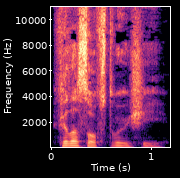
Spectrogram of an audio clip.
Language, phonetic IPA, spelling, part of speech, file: Russian, [fʲɪɫɐˈsofstvʊjʉɕːɪj], философствующий, verb, Ru-философствующий.ogg
- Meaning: present active imperfective participle of филосо́фствовать (filosófstvovatʹ)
